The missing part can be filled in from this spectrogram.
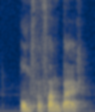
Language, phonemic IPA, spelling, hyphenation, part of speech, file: Dutch, /ˌɔn.vərˈvɑŋ.baːr/, onvervangbaar, on‧ver‧vang‧baar, adjective, Nl-onvervangbaar.ogg
- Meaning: irreplacable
